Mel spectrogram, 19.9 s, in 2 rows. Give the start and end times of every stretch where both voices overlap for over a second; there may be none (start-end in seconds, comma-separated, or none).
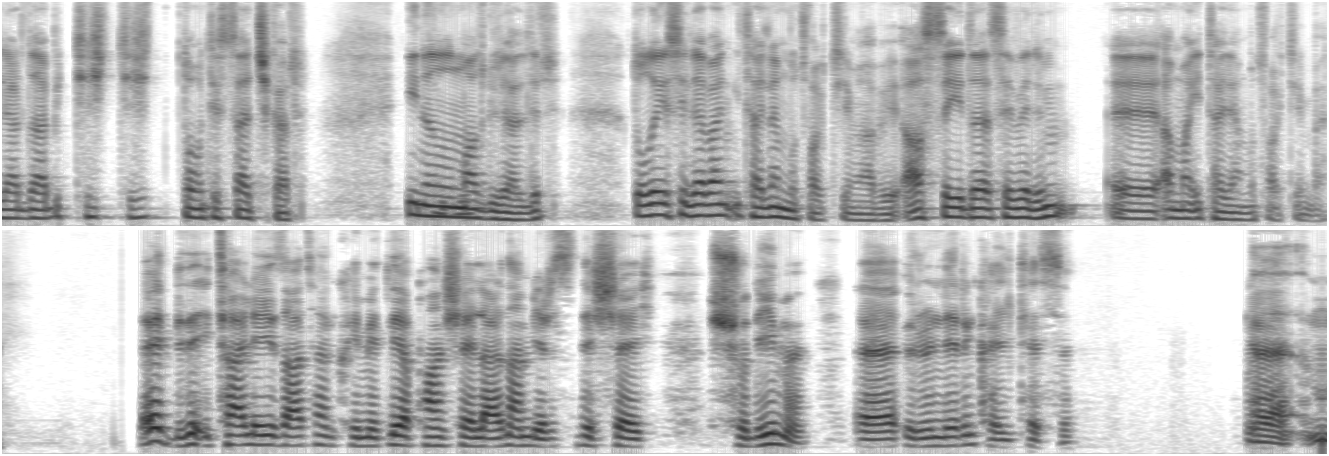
none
